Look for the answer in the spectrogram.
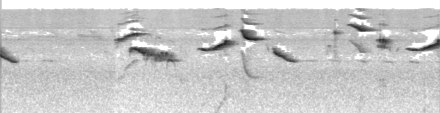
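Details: Black-goggled tanager, song of quick high whistled slurs, mostly falling in pitch, one opening note then a pause of over a second before a steady series of rising and falling phrases.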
